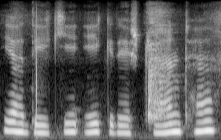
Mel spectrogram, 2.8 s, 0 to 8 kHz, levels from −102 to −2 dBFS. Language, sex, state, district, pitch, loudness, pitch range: Hindi, female, Bihar, Patna, 180 Hz, -19 LUFS, 170-190 Hz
